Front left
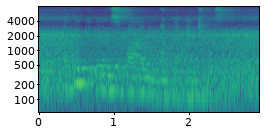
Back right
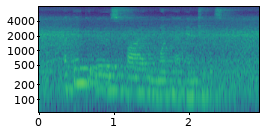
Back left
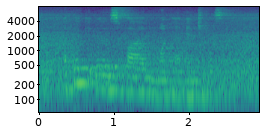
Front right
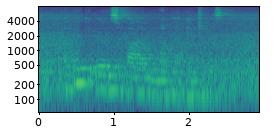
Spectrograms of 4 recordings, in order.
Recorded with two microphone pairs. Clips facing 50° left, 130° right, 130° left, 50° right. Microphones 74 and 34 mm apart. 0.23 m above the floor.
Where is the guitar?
I don't hear a guitar.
